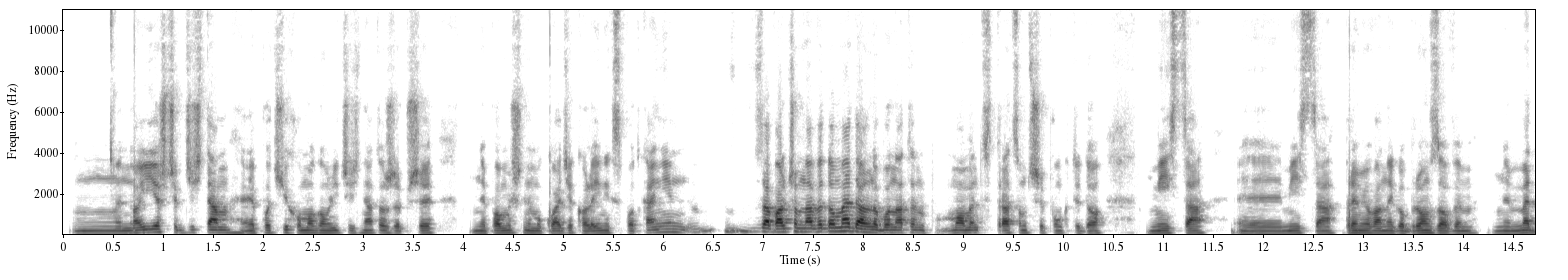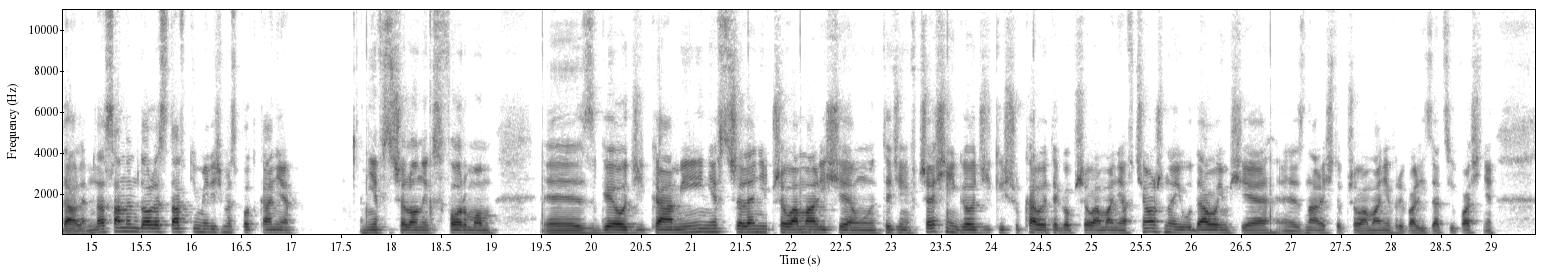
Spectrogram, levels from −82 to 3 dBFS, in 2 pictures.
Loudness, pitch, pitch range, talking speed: -20 LUFS, 120 Hz, 105-135 Hz, 135 wpm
